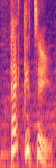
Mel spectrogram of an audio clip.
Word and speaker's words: Hecate: Hecate. Sorry, that's how you pronounce it.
